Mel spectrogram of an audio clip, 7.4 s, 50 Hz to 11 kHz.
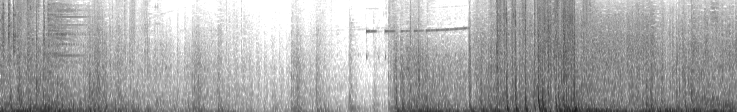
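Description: Heavy automatic gunfire and explosions in Call of Duty Black Ops 6 multiplayer, loud continuous bursts that drop briefly into a quieter lull with a faint high ring before a powerful frag grenade blast and renewed firing.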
